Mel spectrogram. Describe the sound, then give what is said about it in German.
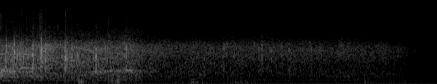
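A crowd claps to welcome a speaker onto the stage: a dense, steady burst of applause that starts strong, then gradually thins and fades over a few seconds, with no one speaking. “Applaus.”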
